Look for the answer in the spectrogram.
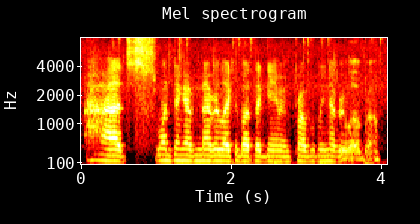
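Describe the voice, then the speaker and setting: A man's voice: mid-range voice, little pitch movement, a little fast, a little hiss or hum, poor audio. A man doing live gaming commentary as a streamer, blunt and slangy, cursing casually and grumbling. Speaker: game streamer.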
